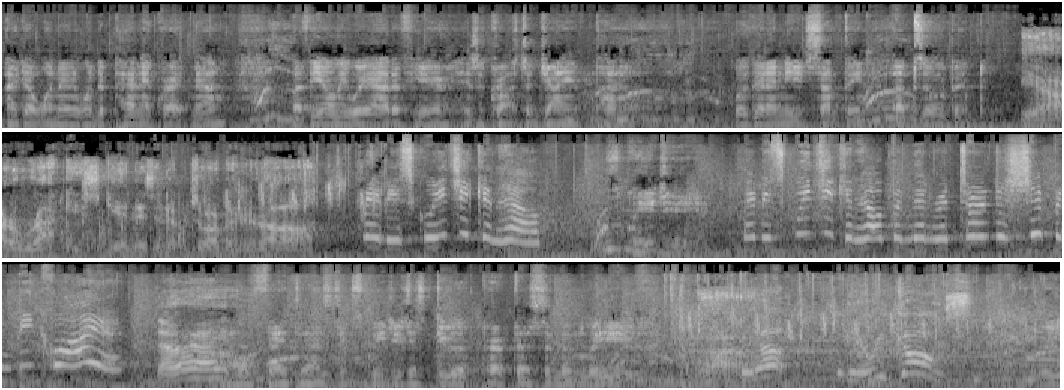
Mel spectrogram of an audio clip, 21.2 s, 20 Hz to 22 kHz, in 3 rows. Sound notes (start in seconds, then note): 9.0 mop noises; 11.2 synth-rock theme fades in; 17.8 sounds of mopping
